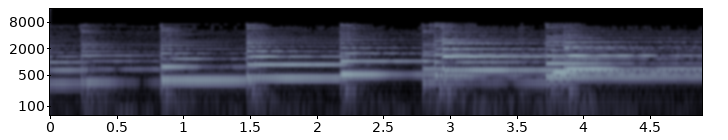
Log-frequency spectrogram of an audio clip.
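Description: Piano chords of a B flat major chord played with the right hand, struck about six times in an even rhythm, each bright, full chord ringing briefly before the next. No voices.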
